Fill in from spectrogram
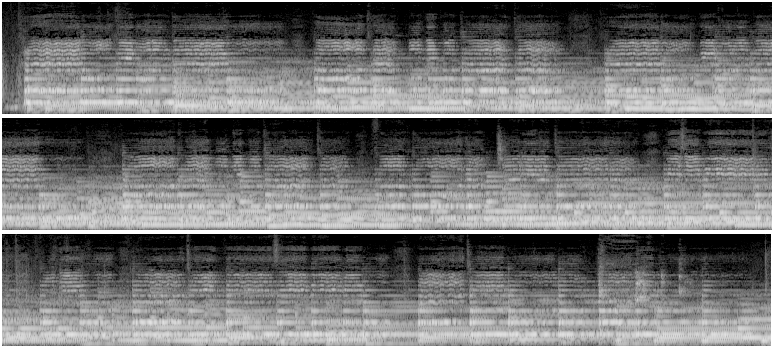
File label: credo tutti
